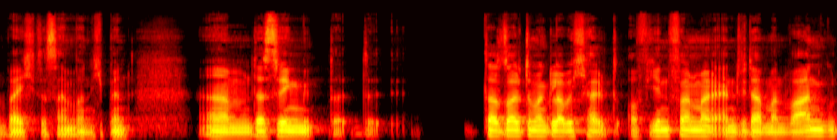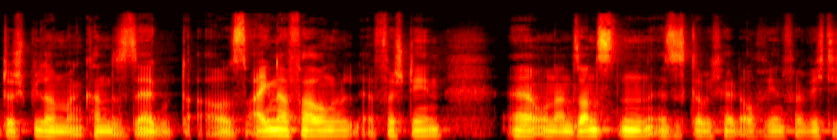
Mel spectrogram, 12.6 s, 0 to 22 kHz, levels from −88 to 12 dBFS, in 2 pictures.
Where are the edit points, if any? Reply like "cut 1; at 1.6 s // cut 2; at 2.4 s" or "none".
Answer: none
